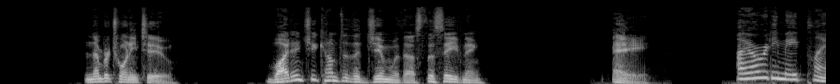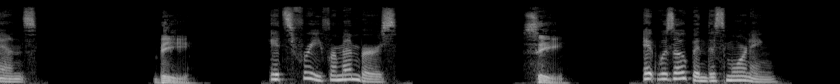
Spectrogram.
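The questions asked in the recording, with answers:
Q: Why don't you come to the gym with us this evening?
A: A: I already made plans.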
